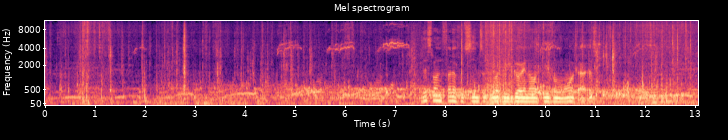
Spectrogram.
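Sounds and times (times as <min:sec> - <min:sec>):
pigeons cooing: 0:00.0 - 0:13.0.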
